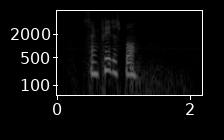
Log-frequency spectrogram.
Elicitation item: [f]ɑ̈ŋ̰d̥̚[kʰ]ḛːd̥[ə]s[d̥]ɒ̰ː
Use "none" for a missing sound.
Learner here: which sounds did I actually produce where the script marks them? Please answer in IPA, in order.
s, pʰ, ɐ, b̥

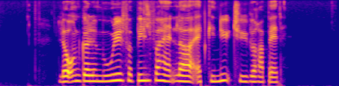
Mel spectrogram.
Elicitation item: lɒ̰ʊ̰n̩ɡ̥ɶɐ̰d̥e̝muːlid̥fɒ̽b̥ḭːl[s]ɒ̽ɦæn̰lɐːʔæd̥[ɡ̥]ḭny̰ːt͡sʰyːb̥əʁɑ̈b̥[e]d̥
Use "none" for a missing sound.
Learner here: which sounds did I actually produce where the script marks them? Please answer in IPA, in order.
f, ɡ̥, æ

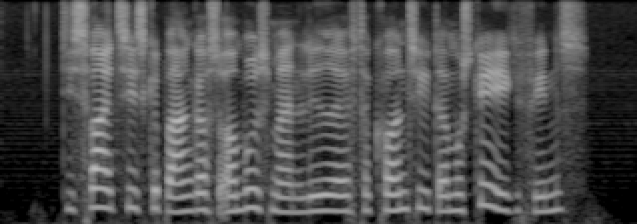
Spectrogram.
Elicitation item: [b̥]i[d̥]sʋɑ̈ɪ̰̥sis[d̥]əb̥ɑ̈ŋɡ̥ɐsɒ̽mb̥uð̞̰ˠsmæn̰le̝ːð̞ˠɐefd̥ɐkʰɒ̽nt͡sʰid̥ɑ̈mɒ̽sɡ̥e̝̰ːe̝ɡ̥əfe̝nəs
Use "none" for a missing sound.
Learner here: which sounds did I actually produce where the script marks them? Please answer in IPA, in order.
d̥, none, ɡ̥

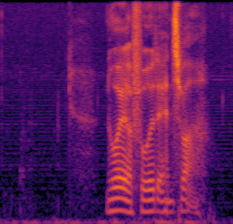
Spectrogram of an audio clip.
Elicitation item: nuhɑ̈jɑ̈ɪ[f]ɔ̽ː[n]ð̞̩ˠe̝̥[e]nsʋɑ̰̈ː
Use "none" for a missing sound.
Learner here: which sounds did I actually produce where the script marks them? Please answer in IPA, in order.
f, none, æ

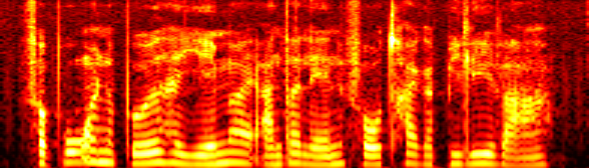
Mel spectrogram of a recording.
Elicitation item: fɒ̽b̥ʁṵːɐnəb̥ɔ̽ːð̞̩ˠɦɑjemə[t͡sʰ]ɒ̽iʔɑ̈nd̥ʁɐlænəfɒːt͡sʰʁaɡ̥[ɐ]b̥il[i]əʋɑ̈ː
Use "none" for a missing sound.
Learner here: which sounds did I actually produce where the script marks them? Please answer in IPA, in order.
none, ɐ, i

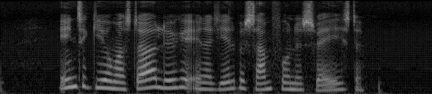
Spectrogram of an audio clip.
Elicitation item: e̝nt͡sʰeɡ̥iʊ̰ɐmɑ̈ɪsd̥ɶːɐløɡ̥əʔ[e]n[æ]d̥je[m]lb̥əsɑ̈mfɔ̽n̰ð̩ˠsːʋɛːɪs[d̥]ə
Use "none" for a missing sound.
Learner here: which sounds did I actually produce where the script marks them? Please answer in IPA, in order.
e, æ, none, d̥

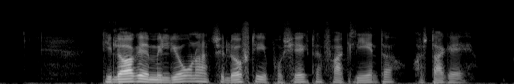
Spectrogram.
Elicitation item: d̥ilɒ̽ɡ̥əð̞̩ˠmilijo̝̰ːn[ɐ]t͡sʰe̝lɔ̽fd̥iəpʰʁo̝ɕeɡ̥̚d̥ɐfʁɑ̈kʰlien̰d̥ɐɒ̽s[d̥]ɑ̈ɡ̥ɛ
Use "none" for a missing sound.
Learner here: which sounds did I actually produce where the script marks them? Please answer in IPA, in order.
ɐ, d̥

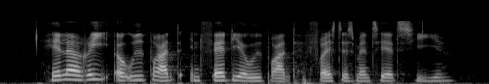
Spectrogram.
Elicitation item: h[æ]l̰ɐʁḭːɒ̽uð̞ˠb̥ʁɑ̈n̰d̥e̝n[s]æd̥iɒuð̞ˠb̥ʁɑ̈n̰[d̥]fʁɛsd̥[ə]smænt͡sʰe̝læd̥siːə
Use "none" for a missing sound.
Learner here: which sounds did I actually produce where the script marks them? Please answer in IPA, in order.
e, f, d̥, ə

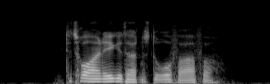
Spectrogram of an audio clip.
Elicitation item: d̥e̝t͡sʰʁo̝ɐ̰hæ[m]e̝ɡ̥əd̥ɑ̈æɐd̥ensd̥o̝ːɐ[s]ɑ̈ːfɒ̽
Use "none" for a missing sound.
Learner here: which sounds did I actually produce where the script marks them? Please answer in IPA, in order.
n, f

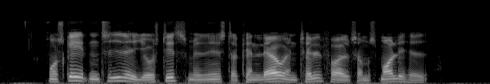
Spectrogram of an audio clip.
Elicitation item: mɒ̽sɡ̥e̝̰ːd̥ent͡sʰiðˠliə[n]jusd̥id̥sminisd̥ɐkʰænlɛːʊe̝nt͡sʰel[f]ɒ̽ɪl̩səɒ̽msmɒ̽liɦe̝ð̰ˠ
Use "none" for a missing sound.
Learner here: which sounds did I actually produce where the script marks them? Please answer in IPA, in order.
none, f

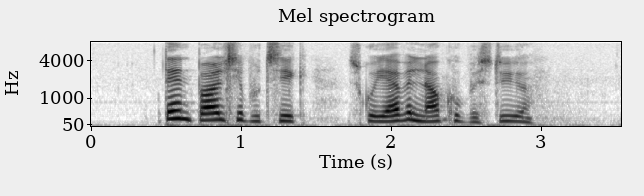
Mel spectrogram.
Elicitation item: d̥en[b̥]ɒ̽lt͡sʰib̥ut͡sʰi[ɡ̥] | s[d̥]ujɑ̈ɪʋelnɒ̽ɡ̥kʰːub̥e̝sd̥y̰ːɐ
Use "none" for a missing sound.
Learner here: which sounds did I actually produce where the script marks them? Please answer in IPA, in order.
b̥, ɡ̥, ɡ̥

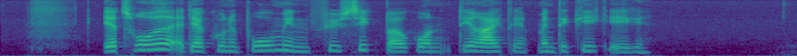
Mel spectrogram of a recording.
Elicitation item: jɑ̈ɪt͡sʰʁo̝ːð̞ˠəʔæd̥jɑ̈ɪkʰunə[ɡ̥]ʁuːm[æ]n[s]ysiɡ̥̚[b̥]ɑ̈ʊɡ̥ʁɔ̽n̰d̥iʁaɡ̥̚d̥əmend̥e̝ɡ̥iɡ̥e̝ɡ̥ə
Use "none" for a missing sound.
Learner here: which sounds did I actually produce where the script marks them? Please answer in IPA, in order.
b̥, i, f, b̥

